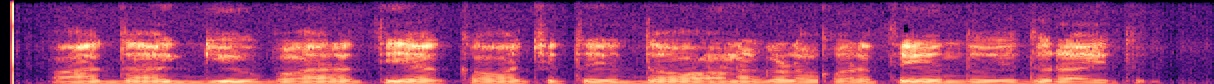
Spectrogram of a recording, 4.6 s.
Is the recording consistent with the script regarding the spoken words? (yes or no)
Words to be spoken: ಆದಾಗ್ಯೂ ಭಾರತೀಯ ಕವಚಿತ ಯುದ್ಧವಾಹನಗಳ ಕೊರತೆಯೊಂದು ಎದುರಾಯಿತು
yes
